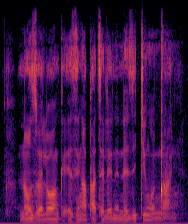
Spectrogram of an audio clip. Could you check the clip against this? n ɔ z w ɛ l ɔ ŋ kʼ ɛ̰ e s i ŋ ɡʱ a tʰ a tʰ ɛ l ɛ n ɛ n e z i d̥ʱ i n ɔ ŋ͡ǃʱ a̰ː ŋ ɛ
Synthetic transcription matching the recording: n ɔ z w ɛ l ɔ ŋ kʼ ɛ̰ e z i ŋ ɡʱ a pʰ a tʰ ɛ l ɛ n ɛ n e z i d̥ʱ i ŋ ɔ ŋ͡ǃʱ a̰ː ɲ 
